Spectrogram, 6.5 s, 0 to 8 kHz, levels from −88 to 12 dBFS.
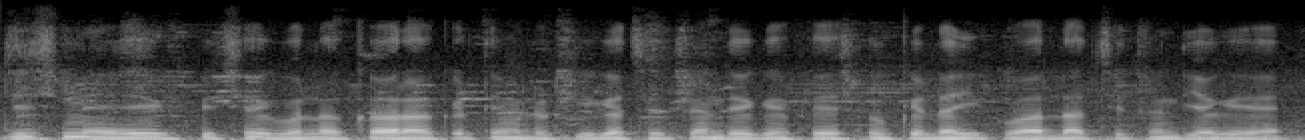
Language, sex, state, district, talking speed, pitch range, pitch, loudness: Hindi, male, Rajasthan, Bikaner, 165 wpm, 95-100 Hz, 95 Hz, -17 LUFS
